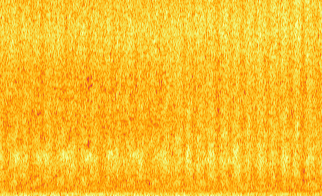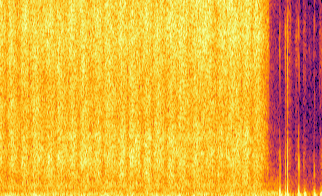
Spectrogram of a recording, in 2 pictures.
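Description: Long manicured nails scratch rapidly across the surface of a flat, solid, palm-sized round cork lid held in front of the microphone, making a steady, bright, rhythmic rasping with a low hum beneath it for about nine seconds. The scratching then stops and six distinct, dull, low taps on the lid follow.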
